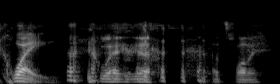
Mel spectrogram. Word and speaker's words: Quay: Mike says to me, do you pronounce this Quay or Quay? I said, it's Quay, the Sage of Quay. Yeah, yeah. It was, the Sage of Quay. I want to say Quay. Well, don't. It's Quay.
